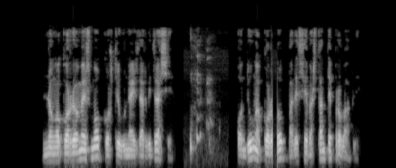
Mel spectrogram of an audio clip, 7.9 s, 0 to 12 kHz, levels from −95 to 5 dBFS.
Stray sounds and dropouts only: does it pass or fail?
fail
